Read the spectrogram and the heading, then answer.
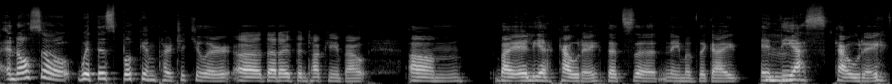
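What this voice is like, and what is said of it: Regional accent in pronunciation. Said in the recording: “That was my kind of regional accent coming through there.”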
